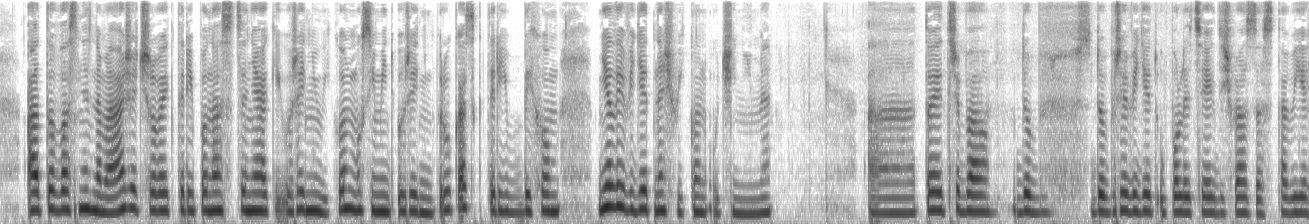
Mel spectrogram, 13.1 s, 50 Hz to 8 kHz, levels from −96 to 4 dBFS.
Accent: native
